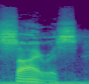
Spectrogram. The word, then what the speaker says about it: Cyrus: They didn't have a soft C back then. They were probably both Cyrus and Cambyses, but everyone says Cyrus.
